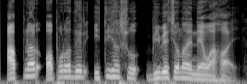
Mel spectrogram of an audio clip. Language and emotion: Bengali, neutral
